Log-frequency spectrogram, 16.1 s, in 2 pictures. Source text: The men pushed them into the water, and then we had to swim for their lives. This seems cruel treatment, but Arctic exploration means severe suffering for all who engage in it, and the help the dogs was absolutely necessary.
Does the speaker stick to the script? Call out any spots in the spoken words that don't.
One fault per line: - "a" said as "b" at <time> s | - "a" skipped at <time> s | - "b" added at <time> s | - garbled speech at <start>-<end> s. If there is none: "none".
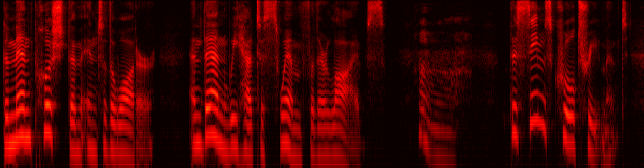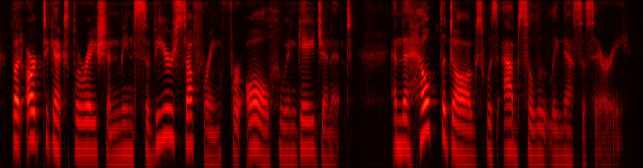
none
